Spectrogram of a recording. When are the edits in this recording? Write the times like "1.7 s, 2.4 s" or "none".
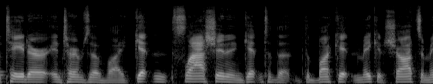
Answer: none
